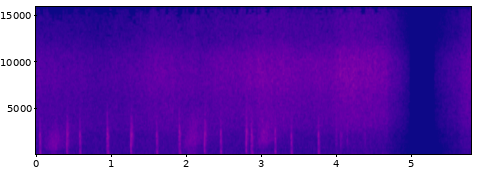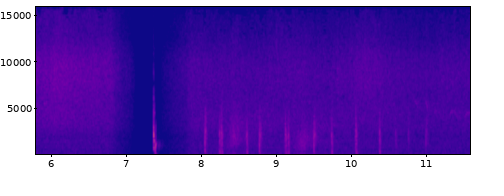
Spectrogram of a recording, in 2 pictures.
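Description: Footsteps patter quickly on dirt.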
